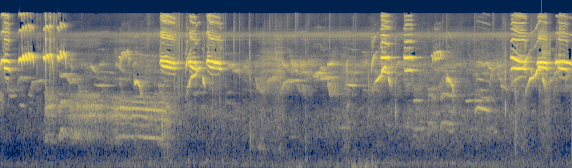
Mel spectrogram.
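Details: An Oriental magpie-robin sings with full cricket mimicry: bright chirps and a buzzy trill, several loud ringing notes, a quieter pause with soft twitters, then renewed sharp chirping bursts.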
